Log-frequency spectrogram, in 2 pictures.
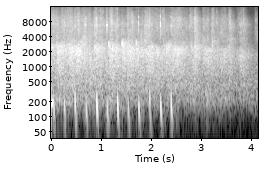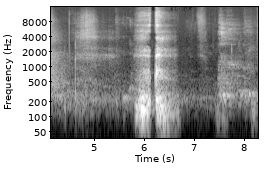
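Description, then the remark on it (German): A crowd claps for the preacher in dense, steady applause that gradually thins and fades, leaving a few scattered claps and some murmuring voices toward the end. “Und wir werden ihm einen äh, großen Applaus geben.”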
